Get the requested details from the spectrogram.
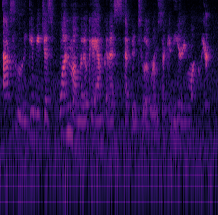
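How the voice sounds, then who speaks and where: A woman real estate agent chats and explains at length in a casual phone conversation, her fairly low voice fast, pushed and bright. Bad cell service makes her sound like she's on a distant phone line with faint noise.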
